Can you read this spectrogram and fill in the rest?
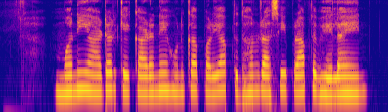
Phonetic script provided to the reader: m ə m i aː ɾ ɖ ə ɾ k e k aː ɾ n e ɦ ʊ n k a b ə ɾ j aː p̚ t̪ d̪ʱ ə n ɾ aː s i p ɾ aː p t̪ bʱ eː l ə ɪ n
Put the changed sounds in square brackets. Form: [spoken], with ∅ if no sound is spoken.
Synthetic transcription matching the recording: m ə [n] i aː ɾ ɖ ə ɾ k e k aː ɾ n e ɦ ʊ n k a [p] ə ɾ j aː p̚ t̪ d̪ʱ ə n ɾ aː s i p ɾ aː p t̪ bʱ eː l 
